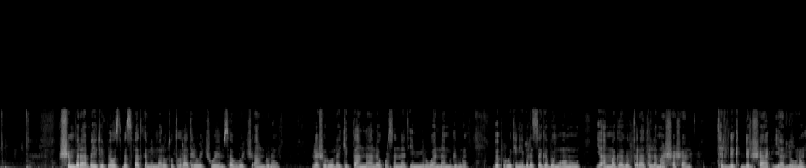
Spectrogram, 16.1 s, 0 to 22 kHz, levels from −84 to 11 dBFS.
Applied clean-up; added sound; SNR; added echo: none; none; none; none.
